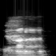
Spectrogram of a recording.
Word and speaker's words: Gagliano: Is that how you pronounce her name? Gagliano.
